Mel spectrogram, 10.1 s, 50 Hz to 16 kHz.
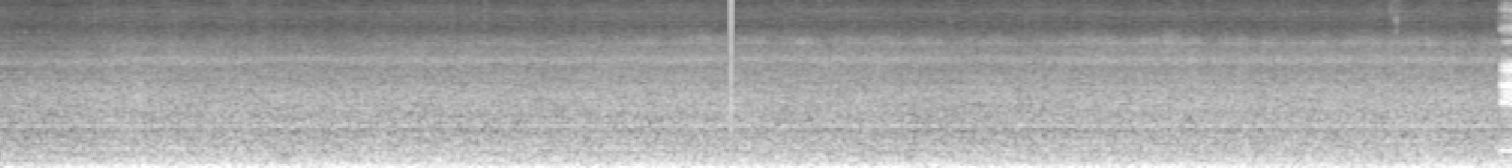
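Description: Steady low rumble of a car cruising on an expressway at about 100 km/h, with road and tyre noise heard from inside the cabin.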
